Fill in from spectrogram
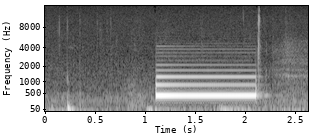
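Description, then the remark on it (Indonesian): A phone's outgoing call tone, for a call made using mobile data quota, sounds once: a steady, buzzy electronic beep lasting about a second, loud, with only faint room noise before and after. “Telepon pakai kuota. Ini telepon”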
